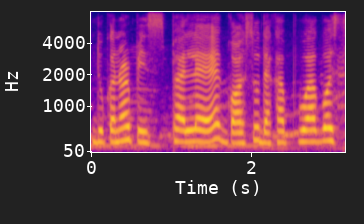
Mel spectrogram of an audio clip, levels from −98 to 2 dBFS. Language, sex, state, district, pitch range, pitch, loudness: Assamese, female, Assam, Sonitpur, 230-255 Hz, 245 Hz, -14 LUFS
